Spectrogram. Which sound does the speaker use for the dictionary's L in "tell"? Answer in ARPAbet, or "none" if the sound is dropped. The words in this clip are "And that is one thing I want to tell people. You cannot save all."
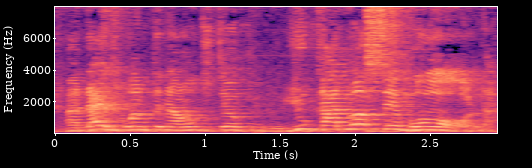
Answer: L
